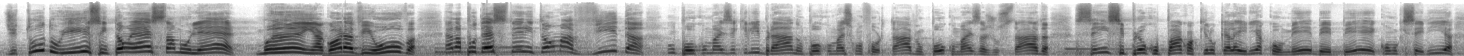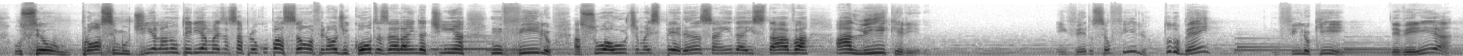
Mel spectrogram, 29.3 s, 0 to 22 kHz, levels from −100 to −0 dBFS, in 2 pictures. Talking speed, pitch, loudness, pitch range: 160 wpm, 235 Hz, -20 LUFS, 200-270 Hz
